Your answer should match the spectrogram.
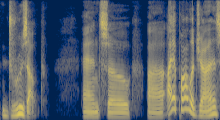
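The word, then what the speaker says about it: Droeshout: in this podcast incorrectly I think I've been pronouncing it drout and uh I just checked with the folder Shakespeare Library and I think the more correct pronunciation should be Drew out and so uh I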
